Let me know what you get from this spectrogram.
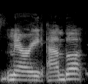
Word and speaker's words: Meri Amber: My name is Meri Amber.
